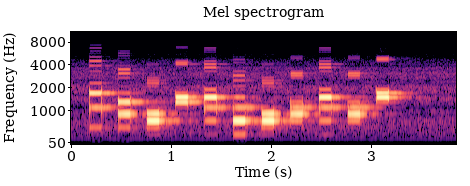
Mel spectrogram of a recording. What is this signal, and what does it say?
Multi-frequency trunk signalling (R1, as on North American trunks), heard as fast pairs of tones, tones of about 120 ms, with room echo. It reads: KP 510921393 ST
